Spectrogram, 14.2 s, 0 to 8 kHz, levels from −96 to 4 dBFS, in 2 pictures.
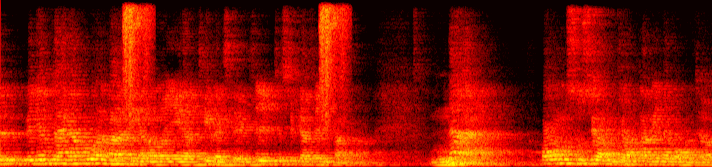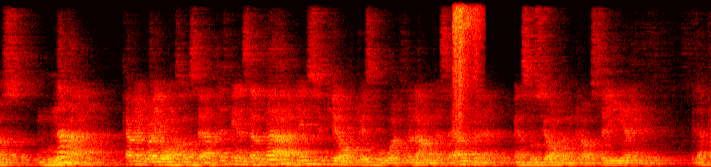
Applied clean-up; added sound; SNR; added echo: none; Rattle (instrument); 4 dB; reverberation time 1.1 s.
